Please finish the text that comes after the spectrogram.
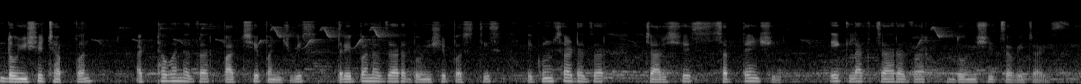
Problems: none marked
